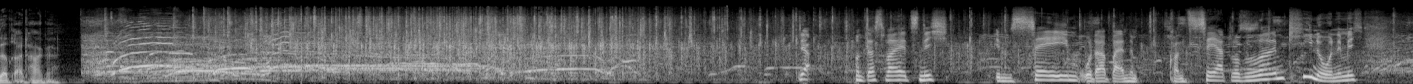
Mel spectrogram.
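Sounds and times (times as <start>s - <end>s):
speech: 0.0s - 0.7s, 8.0s - 14.0s
cheers and whoops: 0.8s - 8.3s, 13.8s - 14.1s
cinema audience applauding: 0.8s - 14.1s.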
